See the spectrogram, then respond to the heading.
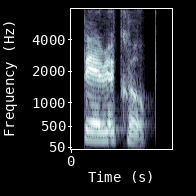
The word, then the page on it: pericope: Indian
